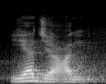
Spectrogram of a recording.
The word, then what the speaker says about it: یجعل: یا جیم زبر یج، عین لام زبر عل، یجعل، یجعل۔ لقد، لام زبر لا،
